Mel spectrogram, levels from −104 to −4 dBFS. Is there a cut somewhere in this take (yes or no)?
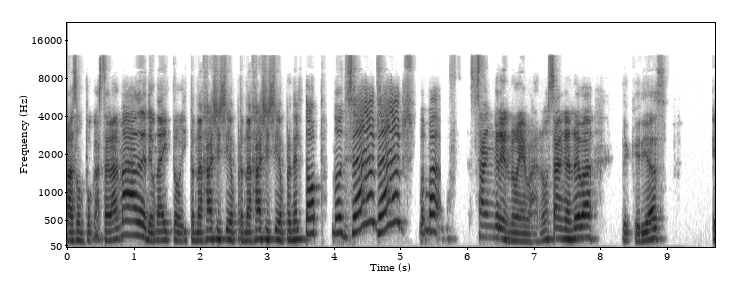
yes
